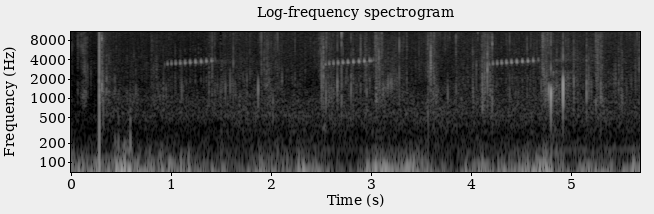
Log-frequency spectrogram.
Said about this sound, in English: There's that frog again. Sounds like running your fingers on a fine-tooth comb.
